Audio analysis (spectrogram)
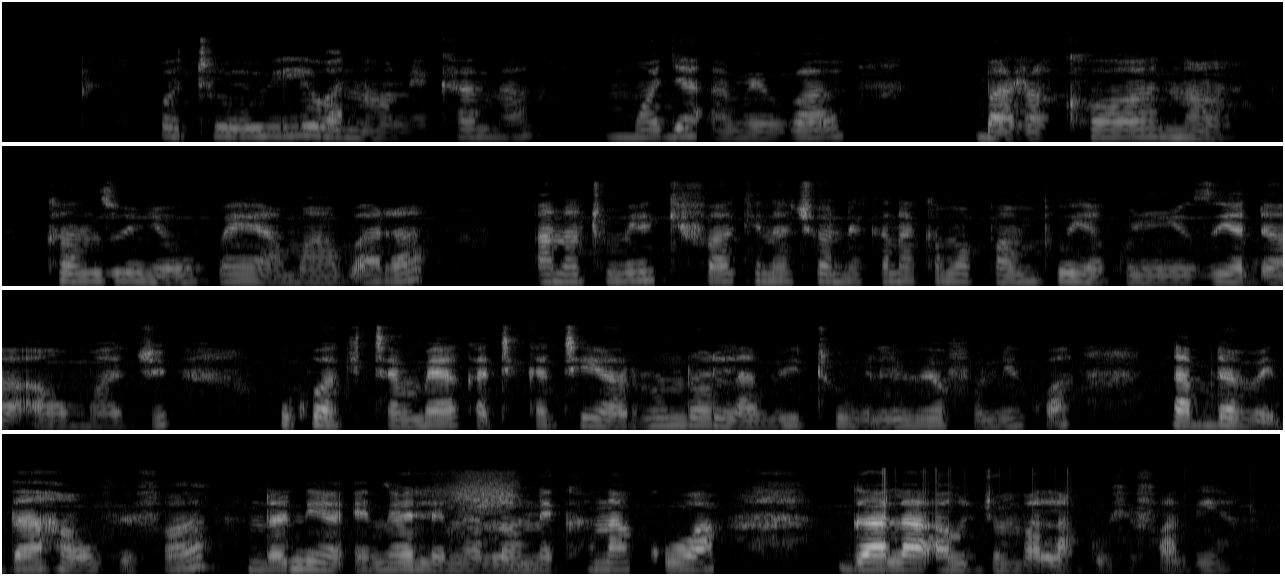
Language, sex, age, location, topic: Swahili, female, 18-24, Kisumu, health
